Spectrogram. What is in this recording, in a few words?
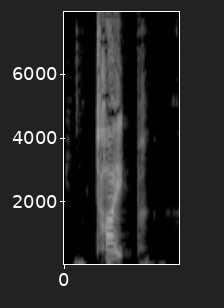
"type", English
